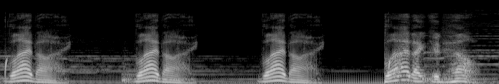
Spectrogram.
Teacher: notice how the words glad and I are linked together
